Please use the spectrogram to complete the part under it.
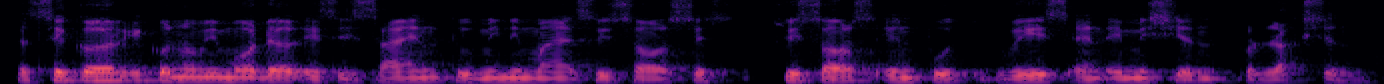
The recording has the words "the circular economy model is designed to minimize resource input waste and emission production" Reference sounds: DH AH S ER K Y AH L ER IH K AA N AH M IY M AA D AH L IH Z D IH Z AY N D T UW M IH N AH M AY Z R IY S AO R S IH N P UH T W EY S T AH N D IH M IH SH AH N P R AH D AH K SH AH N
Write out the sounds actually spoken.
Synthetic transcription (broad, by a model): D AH S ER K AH L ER IH K AA N AH M IY M AA D AH L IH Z D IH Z AY N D T UW M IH N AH M AY S R IY S AO R S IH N P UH T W EY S AH N D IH M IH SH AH N P R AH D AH K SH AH N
